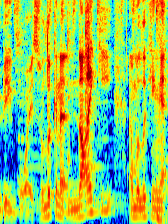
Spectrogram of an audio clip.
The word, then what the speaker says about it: Nike: We're looking at Nike and we're looking at Adidas. And yes, I pronounced both of them correctly. I don't give a shit how you pronounce it. It's Nike and Adidas, and if you don't like it,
